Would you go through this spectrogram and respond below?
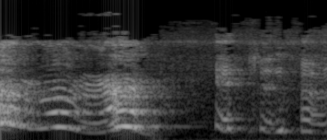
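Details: Tonka, an Alaskan Malamute, asks for french toast with a drawn-out, wavering, talking-like moan that rises and falls, followed by shorter grumbling yowls.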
